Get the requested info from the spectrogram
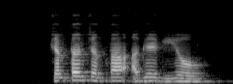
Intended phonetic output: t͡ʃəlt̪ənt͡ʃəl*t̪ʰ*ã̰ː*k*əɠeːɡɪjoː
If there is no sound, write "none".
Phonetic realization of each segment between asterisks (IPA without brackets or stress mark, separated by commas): t̪, ʔ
